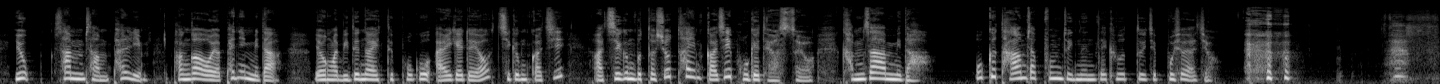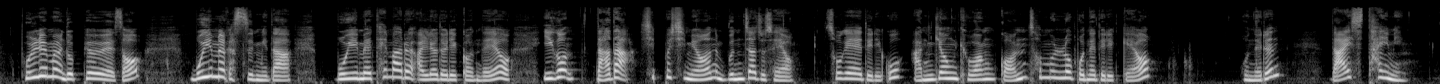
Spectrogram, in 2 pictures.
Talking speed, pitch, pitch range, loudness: 285 characters per minute, 245 Hz, 215-285 Hz, -15 LUFS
